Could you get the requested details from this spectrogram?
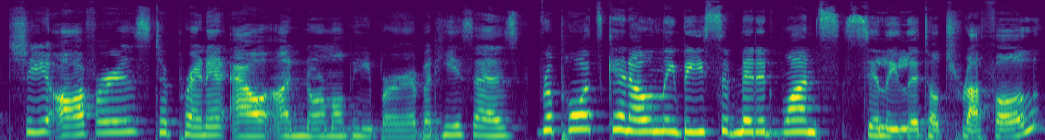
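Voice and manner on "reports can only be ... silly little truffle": louder, hammed-up British teacher; British accent. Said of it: "make me do this in an accent".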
